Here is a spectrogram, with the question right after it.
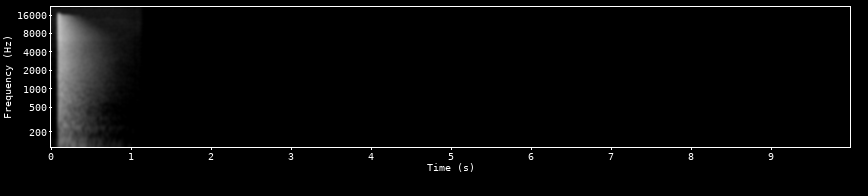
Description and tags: ESMUC Choir Hall IR at Rear Center
Impulse Response recorded at the Choir Hall from ESMUC, Barcelona at the Rear Center source position. This file is part of a collection of IR captured from the same mic placement but with the source at different points of the stage. This allows simulating true stereo panning by placing instruments on the stage by convolution instead of simply level differences.
The recording is in MS Stereo, with a omnidirectional and a figure-of-eight C414 microphones.
The channel number 1 is the Side and the number 2 is the Mid.
To perform the convolution, an LR decomposition is needed:
L = channel 2 + channel 1
R = channel 2 - channel 1
esmuc, impulse-response, ir, reverb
